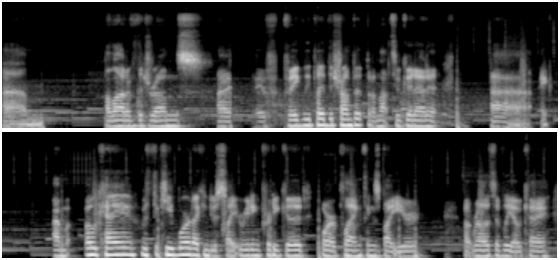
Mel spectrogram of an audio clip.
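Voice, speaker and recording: A man's voice: medium pitch, steady tone, moderate pace, vocal fry, a bit bright. Young man chatting over music. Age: young adult. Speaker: interview guest. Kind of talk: casual interview chat.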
